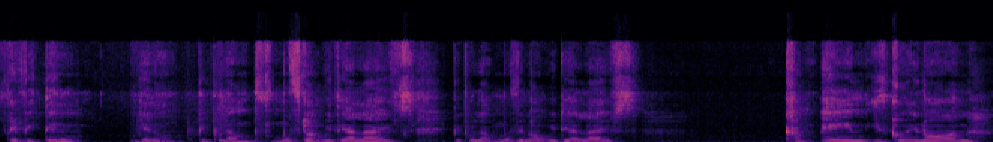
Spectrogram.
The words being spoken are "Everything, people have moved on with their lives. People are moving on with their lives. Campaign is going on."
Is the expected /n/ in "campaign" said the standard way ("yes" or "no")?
yes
